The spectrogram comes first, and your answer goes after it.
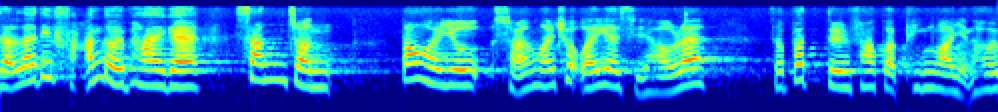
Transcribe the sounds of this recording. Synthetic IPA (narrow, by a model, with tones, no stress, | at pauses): e˨˩sɐ˨t̚lɛː˥t̪iː˥faː˨˥nt̪ɵ˨˧ɥpʰaː˧jkɛː˧sɐ˥nt͡sɵ˧n | t̪ɔː˥ŋkʰɵ˧ɥjiː˧wsœː˨˥ŋwɐ˨˥jt͡ʃʰɵ˥t̚wɐ˨˥jkɛː˧siː˨˩ɦɐ˨wlɛː˥ | t͡sɐ˨wpɐ˥t̚t̪ːyː˨nfaː˧t̚kʷɔː˧t̚pʰiː˧nŋɔː˧˩jiː˨˩nɦɵ˧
